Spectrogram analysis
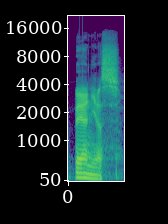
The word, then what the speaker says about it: Banyas: Banas. Banas.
